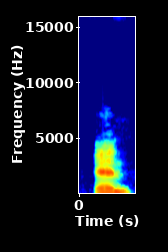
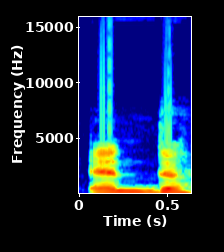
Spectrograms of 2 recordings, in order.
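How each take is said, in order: First: The word ends with a t sound. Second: The word ends with a d sound. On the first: "Someone with a heave Dutch accent may pronounce those words like" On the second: "indicating that the word ends with a D"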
